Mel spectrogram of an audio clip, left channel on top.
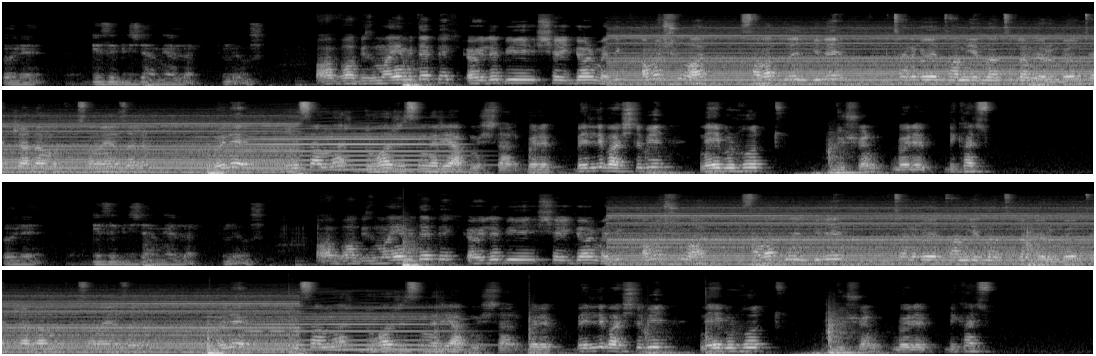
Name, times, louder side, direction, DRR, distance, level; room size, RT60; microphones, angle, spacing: voice 1, 0.0-0.4 0.8-1.9 2.2-2.6, left 2 dB, 85° left, 1.3 m, -35 dB
sound 1, 1.4-1.9 2.6-3.2 3.9-4.7 7.3-8.1 8.4-8.9 9.7-14.3 14.7-15.9 16.2-16.7 16.9-18.5 18.8-20.0, right 2 dB, 60° right, 0.4 m, -30 dB
voice 2, 3.1-7.1 7.4-8.5 8.8-12.4 13.0-13.5 13.7-17.6 17.9-18.5 19.2-20.8, left 2 dB, 65° left, 0.7 m, -22 dB
sound 2, 6.0-13.9, equal, 5° right, 0.5 m, -25 dB
sound 3, 12.8-16.0, left 4 dB, 20° left, 0.8 m, -28 dB
2.6 x 2.3 x 3.5 m
head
